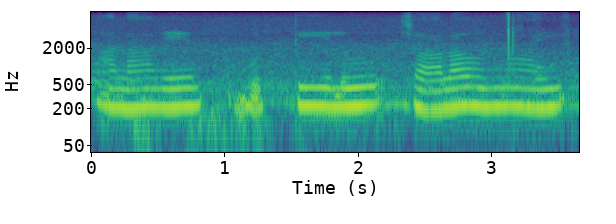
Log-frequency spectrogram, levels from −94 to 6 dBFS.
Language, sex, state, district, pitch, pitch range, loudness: Telugu, female, Andhra Pradesh, Sri Satya Sai, 220 Hz, 215-230 Hz, -14 LUFS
